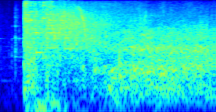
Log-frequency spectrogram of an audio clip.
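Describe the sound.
A lamp hits the floor and shatters with one sudden, loud crash, followed by a sustained, noisy spray of breaking fragments that stays strong until the end.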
